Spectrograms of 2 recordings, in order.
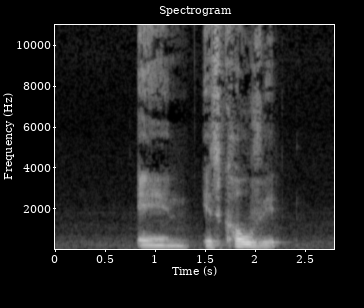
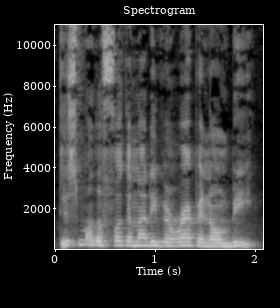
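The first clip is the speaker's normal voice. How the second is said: outraged disbelief; 9 semitones higher than usual. Retold or imitated. Fan complaining the rapper is off beat, higher indignant voice. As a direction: protest like a betrayed fan. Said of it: "I'm like".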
